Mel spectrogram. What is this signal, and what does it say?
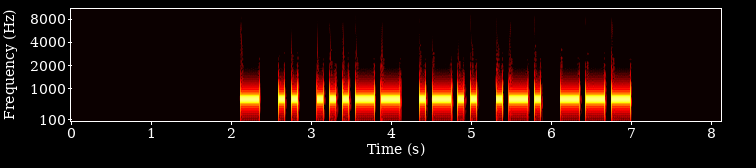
Morse code, heard as a keyed tone, about 15 wpm, 700 Hz. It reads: TI3LRO
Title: DXCC-100 Call Signs - 6 Characters - Repeated 2x - 15wpm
